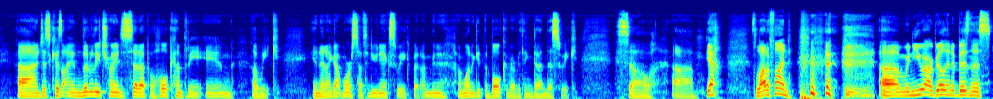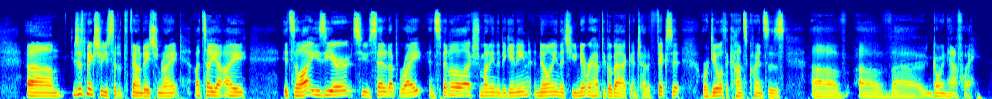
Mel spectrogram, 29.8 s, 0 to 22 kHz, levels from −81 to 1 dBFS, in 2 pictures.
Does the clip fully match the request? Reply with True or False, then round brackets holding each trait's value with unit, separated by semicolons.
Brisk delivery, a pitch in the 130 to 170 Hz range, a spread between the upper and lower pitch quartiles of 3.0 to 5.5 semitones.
True (220 wpm; 140 Hz; 3.3 semitones)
